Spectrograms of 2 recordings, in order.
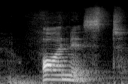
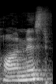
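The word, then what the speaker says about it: honest: किसी भी स्पेलिंग में आप देखना, अगर AEIOU के तुरंत पहले H आया है तो वहां H साइलेंट होता है। जैसे ऑनेस्ट, इसको क्या पढ़ेंगे? इस स्पेलिंग में बहुत सारे लोग मिस्टेक करते हैं, इसको ना अक्सर लोग गलत ये सारे वर्ड्स को पढ़ते हैं, वो बहुत गंदा साउंड होता है। यानी इस स्पेलिंग को ज़्यादातर लोग हॉनेस्ट पढ़ते हैं, हॉनेस्ट या हावर, हॉनर,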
